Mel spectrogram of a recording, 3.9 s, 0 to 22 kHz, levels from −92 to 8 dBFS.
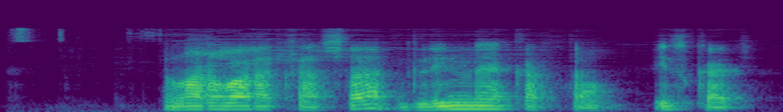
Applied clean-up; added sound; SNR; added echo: neural mask model DeepFilterNet 3.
